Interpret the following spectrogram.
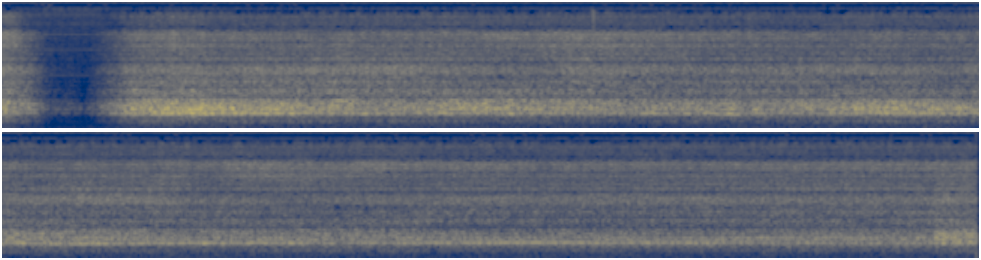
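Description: Steady static hiss on the police dashcam's audio feed, with a faint steady hum in it. The sound cuts out for about half a second right at the start.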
